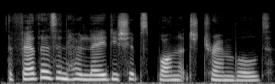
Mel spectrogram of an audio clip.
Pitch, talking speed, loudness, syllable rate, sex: 225 Hz, 150 wpm, -17 LUFS, 4.7 syllables/s, female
